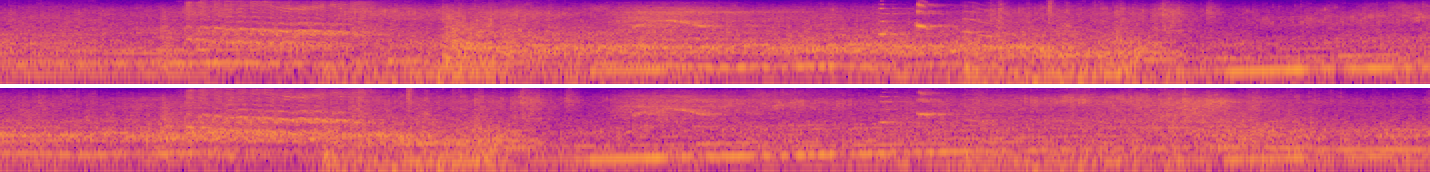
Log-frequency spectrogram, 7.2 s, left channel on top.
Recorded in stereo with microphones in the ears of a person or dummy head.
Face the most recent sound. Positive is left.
turn(degrees=60)  # may be behind; listen again after turning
